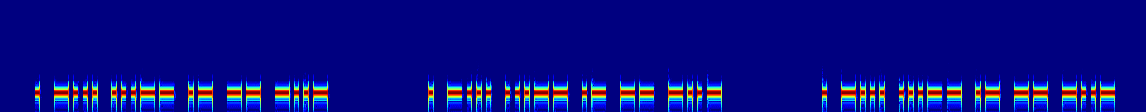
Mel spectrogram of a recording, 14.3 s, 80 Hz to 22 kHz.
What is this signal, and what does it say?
Morse code, heard as a keyed tone, about 20 wpm, 700 Hz. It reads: EB3AMX EB3AMX EB3AMX
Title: DXCC-100 Call Signs - 6 Characters - Repeated 3x - 20wpm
